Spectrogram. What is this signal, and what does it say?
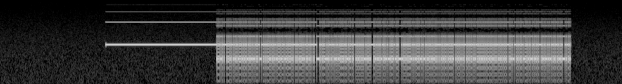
Cassette data (Kansas City type), 300 baud, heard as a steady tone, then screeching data.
